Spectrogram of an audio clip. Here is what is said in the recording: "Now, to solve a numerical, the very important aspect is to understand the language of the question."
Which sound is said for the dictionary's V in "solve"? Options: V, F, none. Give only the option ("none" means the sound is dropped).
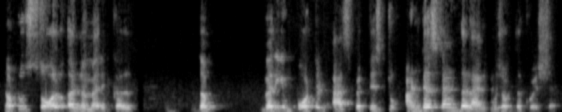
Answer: V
